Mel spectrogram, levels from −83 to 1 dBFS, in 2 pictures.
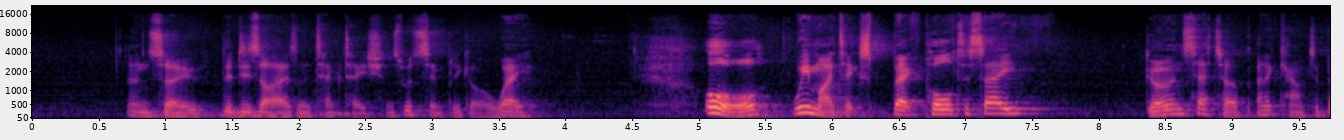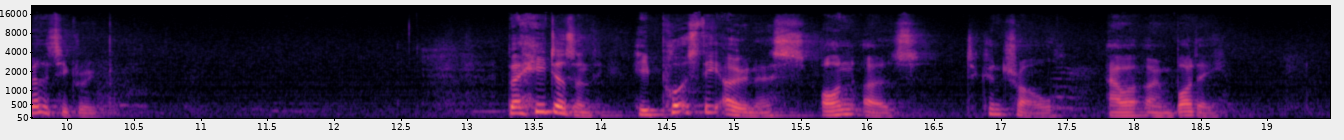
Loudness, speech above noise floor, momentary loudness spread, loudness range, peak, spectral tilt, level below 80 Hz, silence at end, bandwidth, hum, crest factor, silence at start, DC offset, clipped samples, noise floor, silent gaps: -30 LUFS; 29 dB; 19 LU; 11 LU; -8 dBFS; -3 dB/octave; -76 dBFS; 0.75 s; 17.5 kHz; none; 24 dB; 0.7 s; under 0.1%; under 0.1%; -60 dBFS; none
